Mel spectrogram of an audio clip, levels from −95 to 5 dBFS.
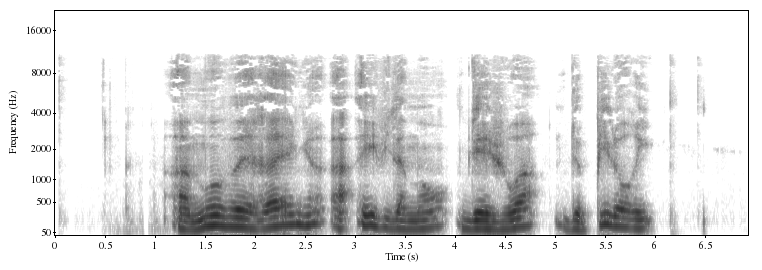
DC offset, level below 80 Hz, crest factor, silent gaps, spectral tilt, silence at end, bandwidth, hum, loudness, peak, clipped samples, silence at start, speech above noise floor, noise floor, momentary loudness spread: under 0.1%; -46 dBFS; 18 dB; none; -8 dB/octave; 1 s; 11 kHz; none; -21 LUFS; -4 dBFS; under 0.1%; 1.15 s; 45 dB; -65 dBFS; 10 LU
